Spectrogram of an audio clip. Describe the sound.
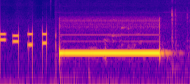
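Telephone keypad tones as a number is dialed: four quick, distinct beeps in a steady rhythm, then a loud, steady single tone held for about a second before it cuts off.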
